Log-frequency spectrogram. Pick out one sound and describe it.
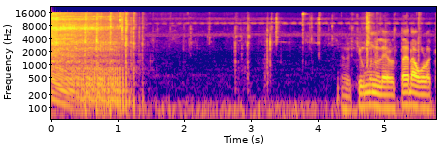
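A chainsaw engine roars close by, then winds down and starts up again.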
